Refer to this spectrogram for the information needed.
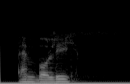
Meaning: embolism (obstruction or occlusion of a blood vessel by an embolus)
- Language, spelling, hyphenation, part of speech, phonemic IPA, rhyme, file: Dutch, embolie, em‧bo‧lie, noun, /ˌɛm.boːˈli/, -i, Nl-embolie.ogg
